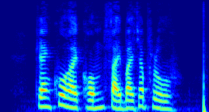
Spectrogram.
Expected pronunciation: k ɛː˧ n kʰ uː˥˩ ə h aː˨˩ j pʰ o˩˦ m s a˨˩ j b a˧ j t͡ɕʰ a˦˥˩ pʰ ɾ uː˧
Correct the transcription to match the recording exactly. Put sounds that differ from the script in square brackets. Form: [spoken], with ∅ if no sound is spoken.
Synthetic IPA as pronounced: k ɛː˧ [ŋ] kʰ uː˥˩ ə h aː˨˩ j [kʰ] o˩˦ m s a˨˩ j b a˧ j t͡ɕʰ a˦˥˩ pʰ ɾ uː˧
